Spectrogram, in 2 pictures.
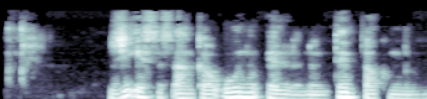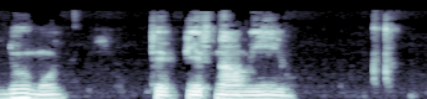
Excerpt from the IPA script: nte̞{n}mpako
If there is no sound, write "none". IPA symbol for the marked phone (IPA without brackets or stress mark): none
